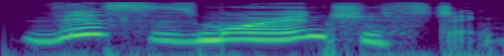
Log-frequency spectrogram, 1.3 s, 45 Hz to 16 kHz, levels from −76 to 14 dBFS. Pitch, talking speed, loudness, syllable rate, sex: 280 Hz, 190 wpm, -16 LUFS, 6.0 syllables/s, female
